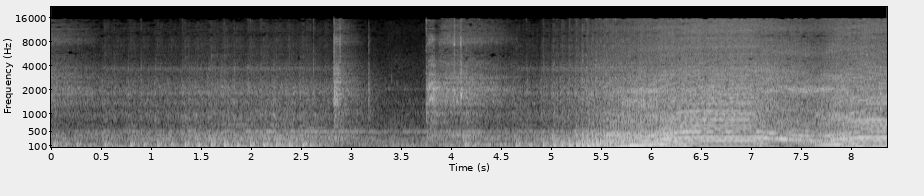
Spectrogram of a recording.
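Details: Bajaj Pulsar 150 BS4 motorcycle after balancer fix for engine whirring/ticking noise: blips from idle to a clean rising rev and back, tone even, no knock or rattle; normal engine revving.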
